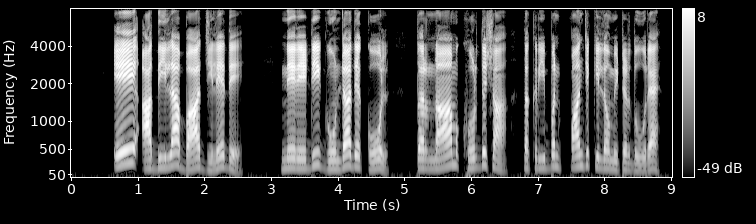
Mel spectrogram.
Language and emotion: Dogri, neutral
